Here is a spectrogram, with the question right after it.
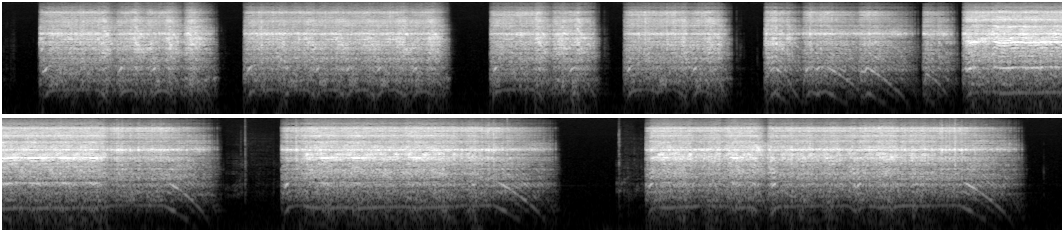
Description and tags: Running an electric pencil sharpener. Mono recording from shotgun mic and solid state recorder.
pencil, electric-pencil-sharpener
